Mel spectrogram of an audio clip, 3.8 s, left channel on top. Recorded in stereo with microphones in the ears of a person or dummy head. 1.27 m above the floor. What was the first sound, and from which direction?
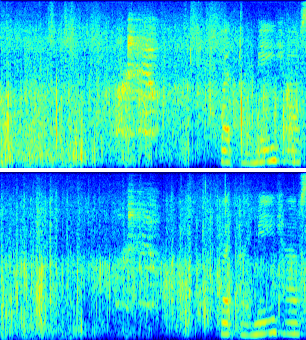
A cat meowing, 45° left (ahead or behind).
